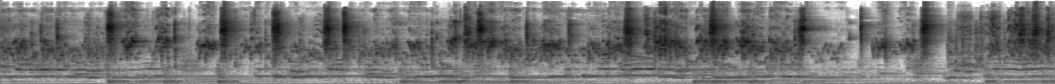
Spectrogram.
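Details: Several caged budgerigars chatter nonstop: dense, scratchy chirps and squawky warbles in overlapping bursts, with a soft, low instrumental melody running underneath throughout.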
